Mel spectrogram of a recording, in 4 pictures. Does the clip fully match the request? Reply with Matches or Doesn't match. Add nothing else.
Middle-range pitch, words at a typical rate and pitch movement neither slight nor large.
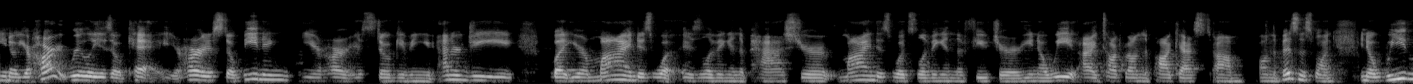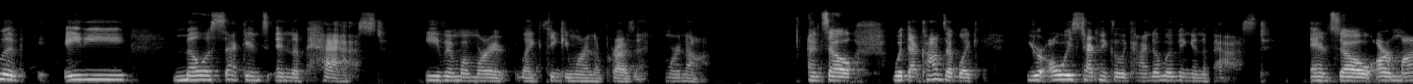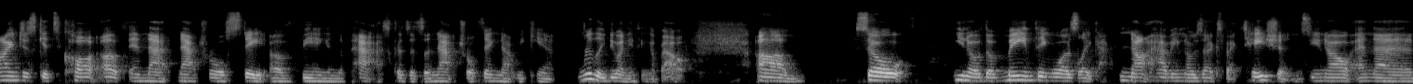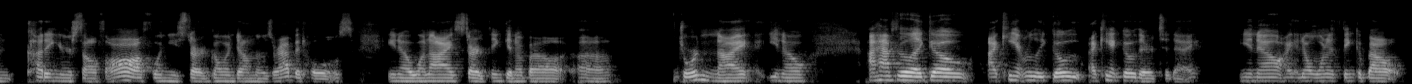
Matches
